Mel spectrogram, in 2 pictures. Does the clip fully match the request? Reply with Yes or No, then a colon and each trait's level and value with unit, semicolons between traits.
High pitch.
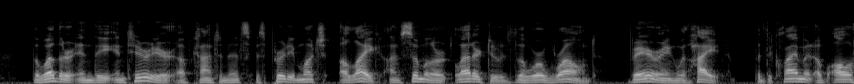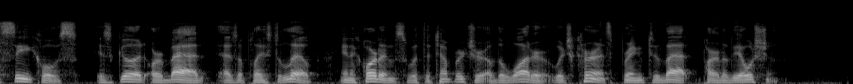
No: low, 100 Hz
